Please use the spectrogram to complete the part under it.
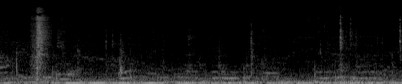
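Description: A shopping cart rolls and rattles over a hard floor.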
